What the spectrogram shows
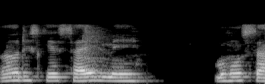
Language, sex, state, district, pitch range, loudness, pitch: Hindi, male, Chhattisgarh, Balrampur, 165-175 Hz, -17 LUFS, 170 Hz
